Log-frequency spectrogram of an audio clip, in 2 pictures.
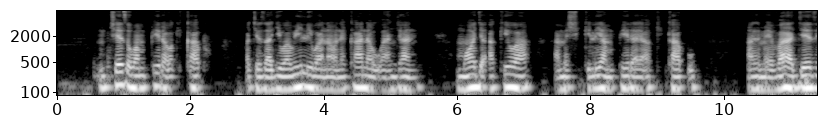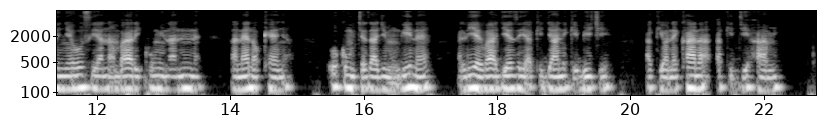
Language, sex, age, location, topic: Swahili, male, 25-35, Kisumu, government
